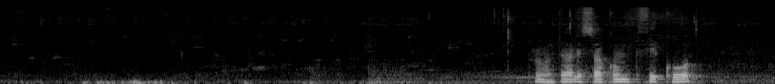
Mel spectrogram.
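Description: Nothing goes wrong anywhere in the clip; there's no glitch or dropout to point to at any moment.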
